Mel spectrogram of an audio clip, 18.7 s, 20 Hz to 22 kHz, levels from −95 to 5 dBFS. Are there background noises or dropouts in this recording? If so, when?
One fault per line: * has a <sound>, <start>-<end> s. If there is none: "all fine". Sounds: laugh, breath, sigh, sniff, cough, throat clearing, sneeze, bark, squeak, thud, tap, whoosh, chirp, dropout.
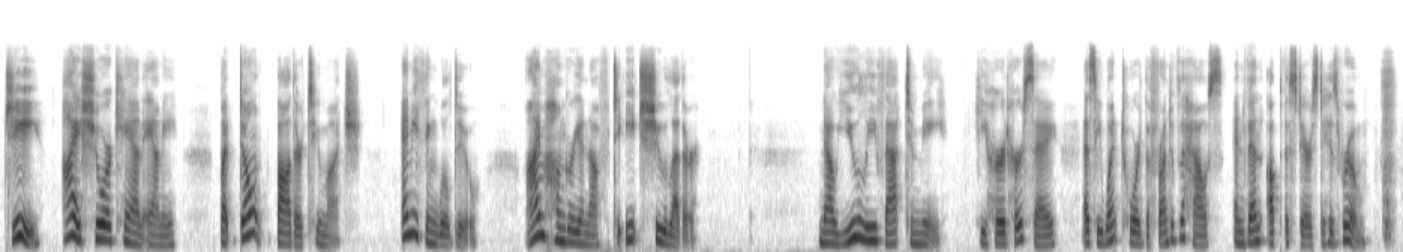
* has a sniff, 18.4-18.6 s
